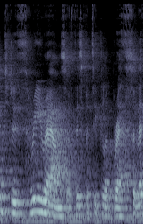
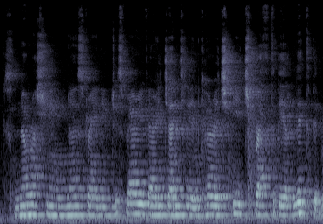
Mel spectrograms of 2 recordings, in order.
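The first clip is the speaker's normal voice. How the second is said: guided meditation; 3 semitones lower, 8 dB quieter than usual. Acted. Teacher guiding students into rest, soft meditation voice. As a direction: ease the class into rest, softly.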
